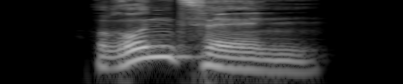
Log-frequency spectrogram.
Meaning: plural of Runzel
- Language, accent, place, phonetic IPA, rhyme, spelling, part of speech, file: German, Germany, Berlin, [ˈʁʊnt͡sl̩n], -ʊnt͡sl̩n, Runzeln, noun, De-Runzeln.ogg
